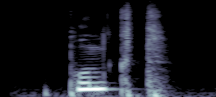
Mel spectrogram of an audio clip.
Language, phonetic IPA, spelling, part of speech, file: Russian, [punkt], пункт, noun, Ru-пункт.ogg
- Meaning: 1. point 2. point, station 3. paragraph, item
